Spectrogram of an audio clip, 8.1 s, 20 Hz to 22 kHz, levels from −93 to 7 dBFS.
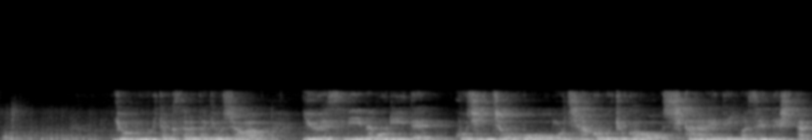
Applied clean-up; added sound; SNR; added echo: none; Thunder; 19 dB; reverberation time 0.9 s.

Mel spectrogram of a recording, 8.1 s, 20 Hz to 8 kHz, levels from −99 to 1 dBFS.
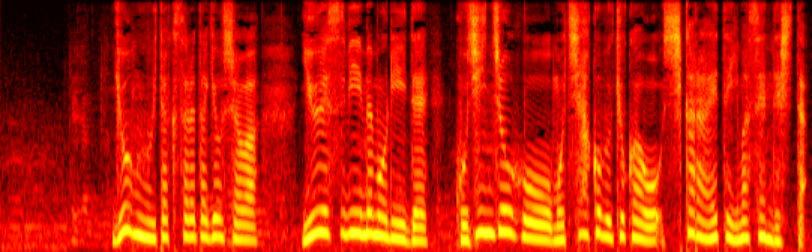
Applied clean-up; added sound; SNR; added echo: none; none; none; none.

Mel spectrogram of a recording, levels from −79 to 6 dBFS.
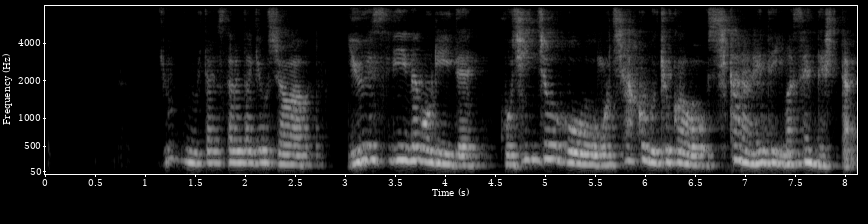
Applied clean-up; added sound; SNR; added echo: neural mask model DeepFilterNet 3.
